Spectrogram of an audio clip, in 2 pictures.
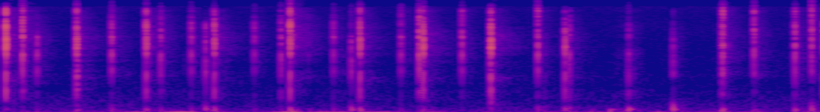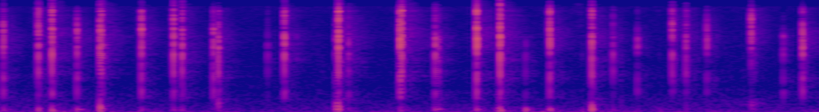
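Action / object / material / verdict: tap / round metal tin lid / metal / none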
